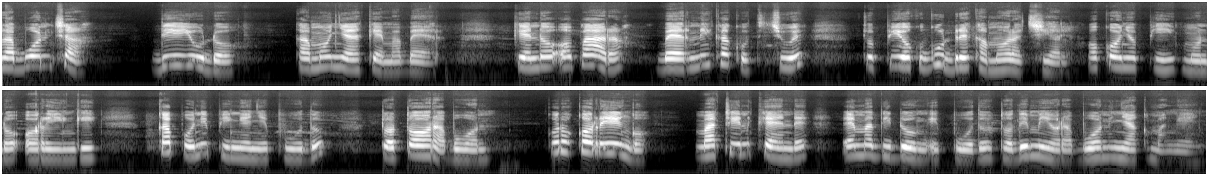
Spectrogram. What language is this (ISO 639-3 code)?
luo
